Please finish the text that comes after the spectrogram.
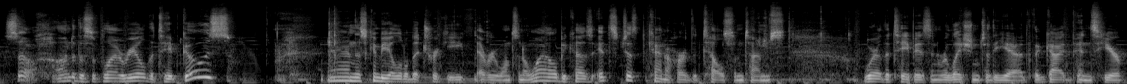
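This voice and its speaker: A man's voice: mid-range voice, lively intonation, a little fast, faint music behind. A man narrating a casual, step-by-step tutorial in a conversational, mildly self-deprecating way. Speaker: host of an audio gear channel.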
